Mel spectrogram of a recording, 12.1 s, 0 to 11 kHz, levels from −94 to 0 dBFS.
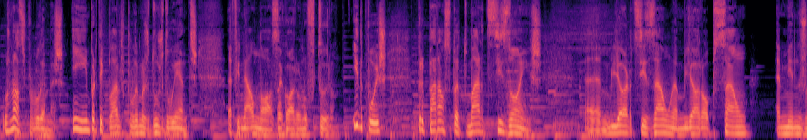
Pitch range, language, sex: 100-135 Hz, Portuguese, male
